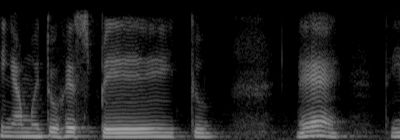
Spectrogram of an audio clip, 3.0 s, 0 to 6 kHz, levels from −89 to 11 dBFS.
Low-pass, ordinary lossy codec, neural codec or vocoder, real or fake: 5.4 kHz; none; none; real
